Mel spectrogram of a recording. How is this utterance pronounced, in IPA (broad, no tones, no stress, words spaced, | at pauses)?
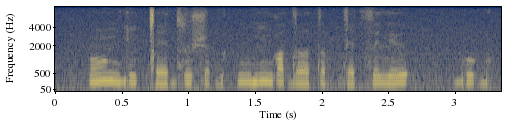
ũ ŋɡi ǀed͡zuʃɤɡ | ŋɡĩɡɒ dɤtɐbdet͡sɨ lʲɨ | buɡ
